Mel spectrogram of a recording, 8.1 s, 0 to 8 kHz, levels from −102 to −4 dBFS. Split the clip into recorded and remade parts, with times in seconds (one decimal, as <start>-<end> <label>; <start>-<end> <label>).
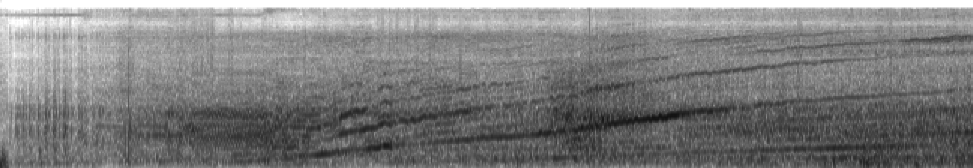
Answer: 0.0-0.7 recorded; 0.7-1.6 remade; 1.6-2.2 recorded; 2.2-3.1 remade; 3.1-8.1 recorded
